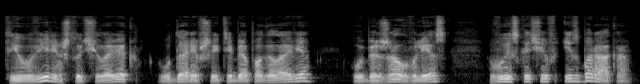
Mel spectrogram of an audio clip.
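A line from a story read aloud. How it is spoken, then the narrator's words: Plain. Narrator (Russian): спросил Истомин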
